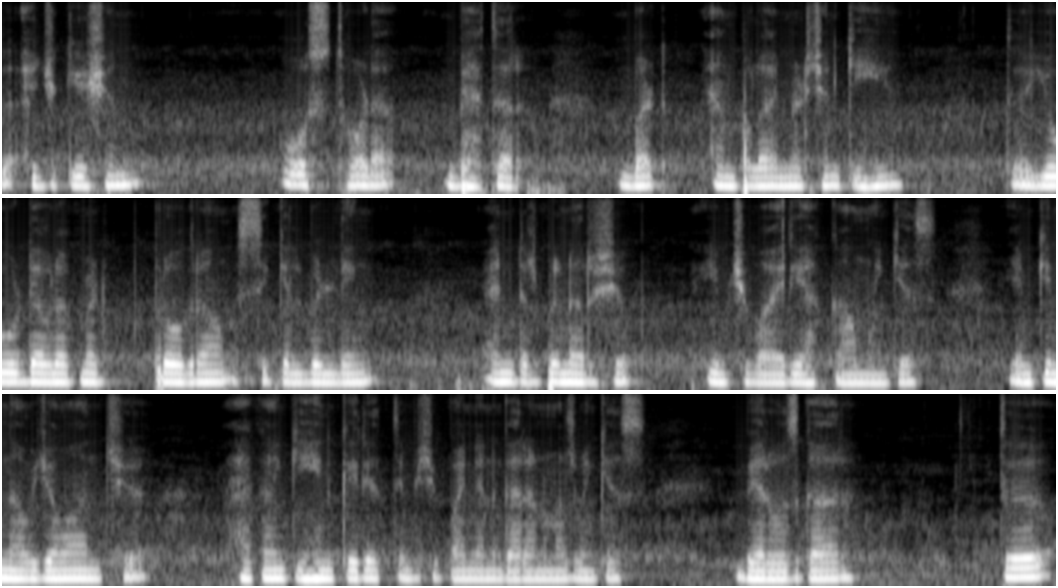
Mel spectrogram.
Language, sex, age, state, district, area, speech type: Kashmiri, male, 18-30, Jammu and Kashmir, Pulwama, rural, spontaneous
